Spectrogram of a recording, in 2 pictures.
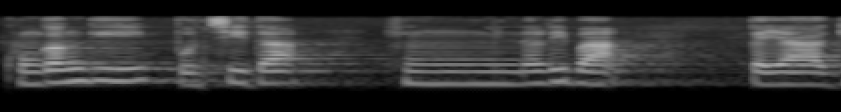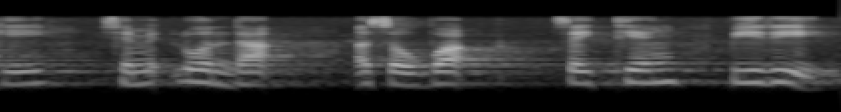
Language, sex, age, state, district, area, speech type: Manipuri, female, 45-60, Manipur, Kakching, rural, spontaneous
